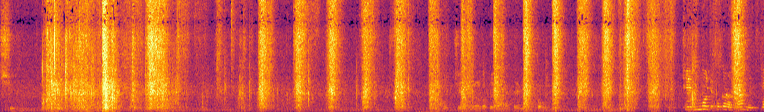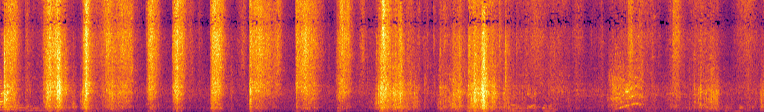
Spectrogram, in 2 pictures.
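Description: Soft grass broom sweeping a concrete floor in short, quick strokes, about two a second, with a few louder clusters of strokes.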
